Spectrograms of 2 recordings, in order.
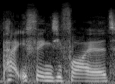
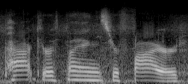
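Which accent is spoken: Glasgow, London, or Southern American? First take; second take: London; Southern American. First: It is said in a South East London accent. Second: It is said in a Southern American accent. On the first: "a London accent? South East London" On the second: "your Thelma accent. It's presumably a Southern American"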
